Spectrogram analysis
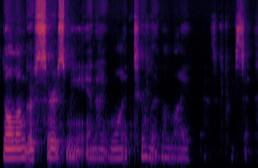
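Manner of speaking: soft whispered reading of a viewer's comment. Retold or imitated. Reading a viewer's scary confession aloud in a whisper. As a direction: whisper the viewer's worry as you read it. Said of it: "This is scary 'cause my job".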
